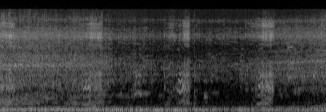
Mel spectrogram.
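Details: Sleeping puppy snoring: a steady low rumbling drone with rough, uneven breaths running through the whole stretch, faint soft hiss above.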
